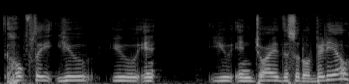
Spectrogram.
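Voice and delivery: stammering a little. Wrapping up the video for viewers, stammering a little. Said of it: "I may be stammering a little bit".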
